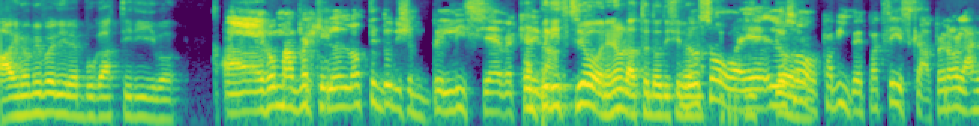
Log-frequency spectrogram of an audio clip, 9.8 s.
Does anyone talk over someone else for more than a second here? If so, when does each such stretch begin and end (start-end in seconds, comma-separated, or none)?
6.8-8.2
